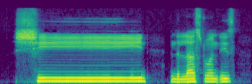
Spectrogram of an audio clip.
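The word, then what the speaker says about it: ش: So try to pronounce and say Jeem, Jeem, Sheen, Sheen, and the last one is Ja, Ja.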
